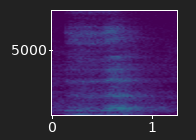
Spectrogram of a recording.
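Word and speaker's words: ذ: Karena sifat dari dza adalah yang artinya suaranya mengalir. Makhraj dari dza ng tempat keluarnya huruf dza itu ujung lidah menyentuh ujung gigi seri atas menyentuhnya sangat ringan, tidak terlalu ya tidak terlalu nempel sekali. Bukan dal bukan tapi dza dza dza benten nggih ee kita ulangi sekarang.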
